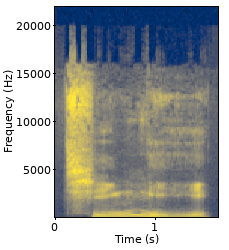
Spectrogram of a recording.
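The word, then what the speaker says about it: 请你: 삼성 글자가 두 개 연달아 나오면은 앞에 있는 제3성은 제2성으로 바꾸죠. 그래서 请你先去 이렇게 발음합니다.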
